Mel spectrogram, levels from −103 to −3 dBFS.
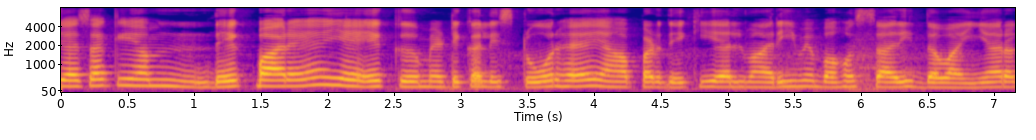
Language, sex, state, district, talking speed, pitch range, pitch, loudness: Hindi, female, Chhattisgarh, Korba, 185 wpm, 180-210 Hz, 190 Hz, -19 LUFS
